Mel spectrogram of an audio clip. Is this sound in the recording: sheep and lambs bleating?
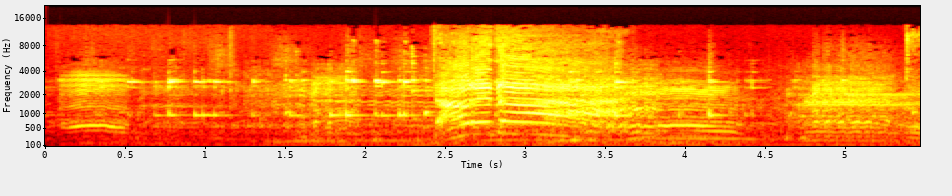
yes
